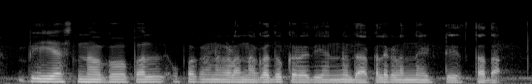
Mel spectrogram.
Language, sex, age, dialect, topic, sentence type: Kannada, male, 18-24, Dharwad Kannada, banking, statement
